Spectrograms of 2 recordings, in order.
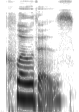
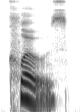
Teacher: One syllable only. The th is almost completely silent in natural speech. It rhymes with those.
